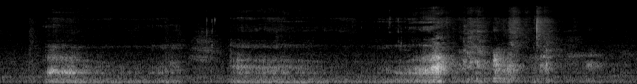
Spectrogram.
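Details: Bulldogs Khan and Ali, pets, bored: low rumbling growls and short whiny vocal bursts come in uneven spells, swelling into a louder grumbling outburst near the end.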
